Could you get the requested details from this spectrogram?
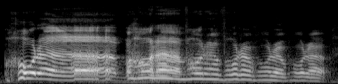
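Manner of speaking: high, loud and strained, then fading; stopping everything in disbelief; shocked disbelief. Real, not acted. Shocked by the secret.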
